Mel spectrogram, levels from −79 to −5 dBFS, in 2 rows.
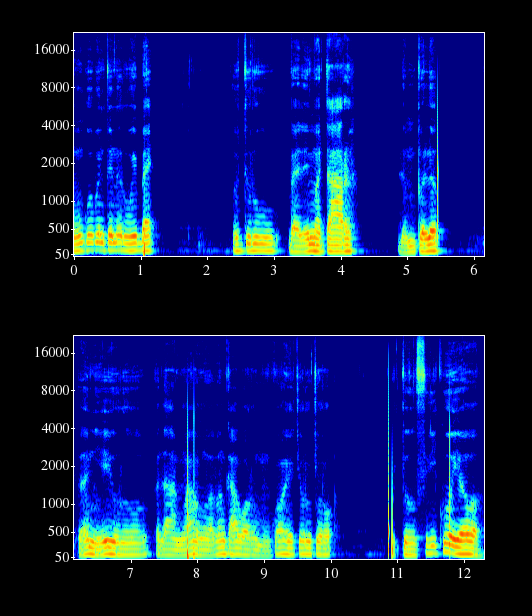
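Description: Loud pops at 1.05–1.08 s after "ŋ tɨnɨ rɨ we", 5.46–5.48 s, 7.86–7.98 s (double) after "yo ro pɨ lah", 10.87–10.95 s (double) and 11.79–11.81 s are sharp thumps about 20 dB over the continuing speech. They are likely voltage pulses entering the chain. They show as tall waveform spikes and thin full-band spectrogram stripes.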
